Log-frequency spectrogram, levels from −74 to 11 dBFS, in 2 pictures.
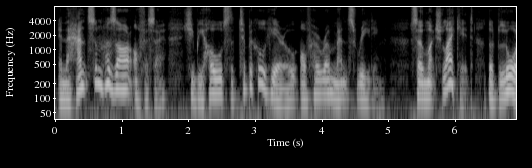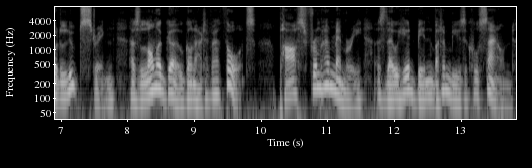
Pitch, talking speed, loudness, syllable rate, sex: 110 Hz, 180 wpm, -22 LUFS, 5.1 syllables/s, male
